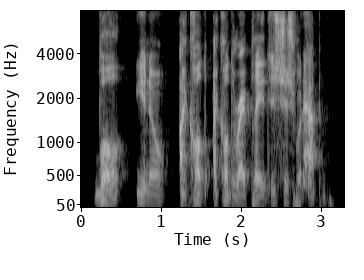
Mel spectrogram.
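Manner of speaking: heavily snarky, sarcastic delivery. Imagining asking the coach a question, then doing a Kyle impression. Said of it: "that's my Kyle impression".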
